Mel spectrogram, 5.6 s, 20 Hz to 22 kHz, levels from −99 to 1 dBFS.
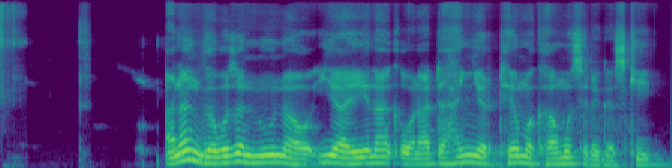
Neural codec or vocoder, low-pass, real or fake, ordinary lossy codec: autoencoder, 48 kHz, 128 numbers a frame, DAC-VAE, trained on Japanese speech; none; fake; none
